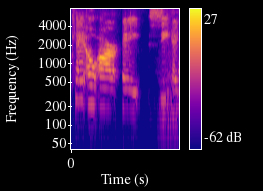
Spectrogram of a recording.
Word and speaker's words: Korach: noticed something very interesting his name is spelled c k-o-r-a-c-h is pronounced korach um is a a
